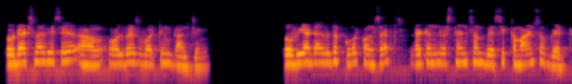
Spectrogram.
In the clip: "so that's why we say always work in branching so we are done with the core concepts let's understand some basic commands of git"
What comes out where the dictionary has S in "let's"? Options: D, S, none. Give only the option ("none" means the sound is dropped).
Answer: none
